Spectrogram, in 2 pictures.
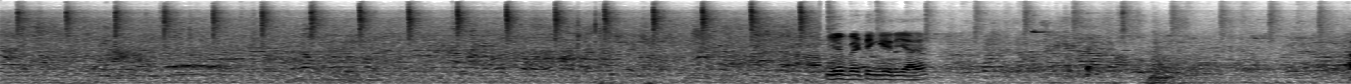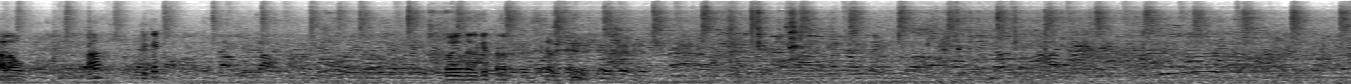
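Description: A crowd of men and women chatters indistinctly nearby.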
